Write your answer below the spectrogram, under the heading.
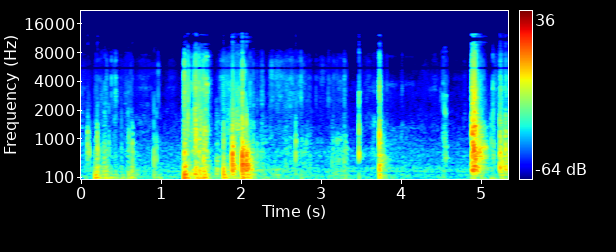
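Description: A cardboard trading-card box being unsealed and opened by hand: scraping and rustling of the band and box in a few short bursts, two light clicks, and a sharp scrape near the end as the lid comes off.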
